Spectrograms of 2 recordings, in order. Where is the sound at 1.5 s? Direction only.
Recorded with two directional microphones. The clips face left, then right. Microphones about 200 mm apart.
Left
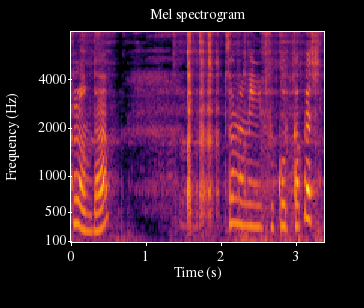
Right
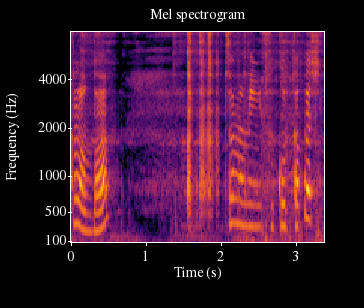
30° left (ahead or behind).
